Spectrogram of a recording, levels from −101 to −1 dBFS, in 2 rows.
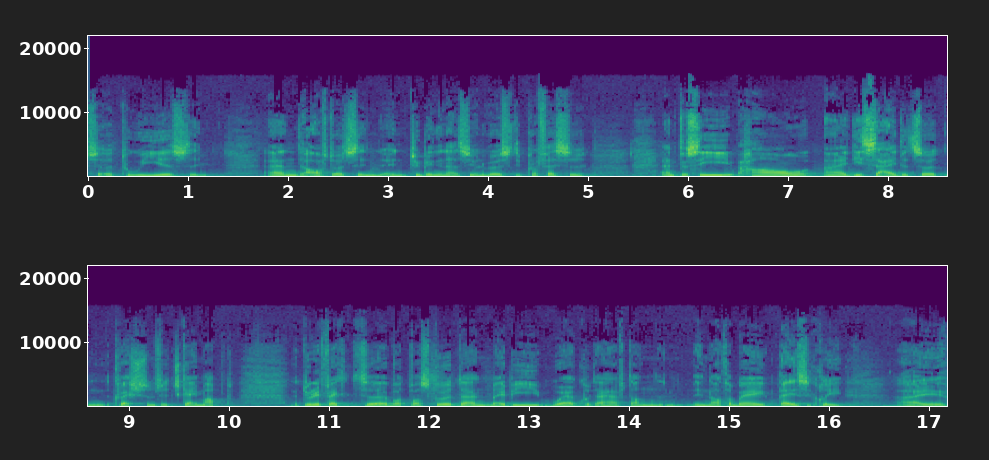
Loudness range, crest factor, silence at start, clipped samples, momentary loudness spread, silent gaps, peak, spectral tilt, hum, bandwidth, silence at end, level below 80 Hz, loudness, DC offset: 5 LU; 20 dB; 0 s; under 0.1%; 15 LU; none; -8 dBFS; -4 dB/octave; none; 16 kHz; 0 s; -48 dBFS; -27 LUFS; under 0.1%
